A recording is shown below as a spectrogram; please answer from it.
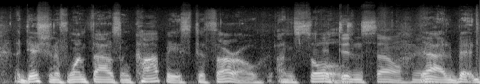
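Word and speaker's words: Thoreau: we pronounce his name thorough thorough like a thorough job we live in an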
